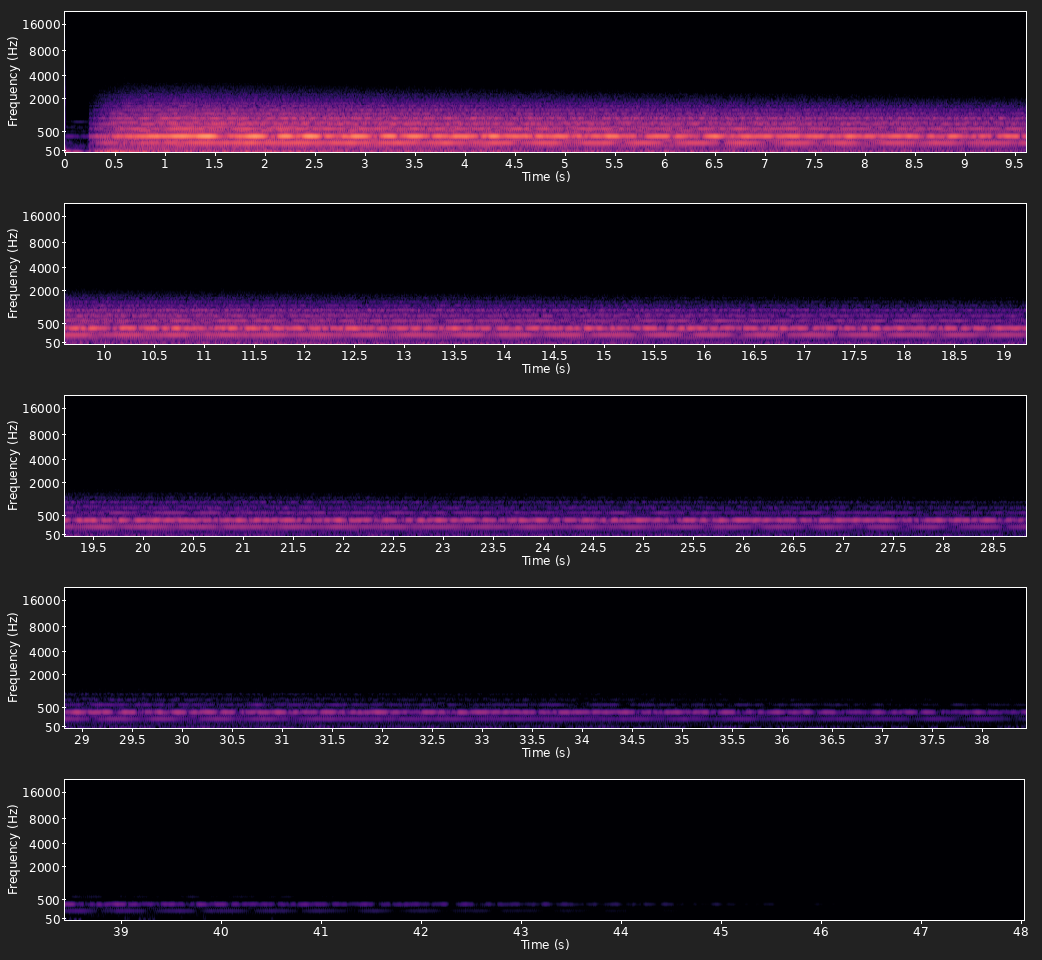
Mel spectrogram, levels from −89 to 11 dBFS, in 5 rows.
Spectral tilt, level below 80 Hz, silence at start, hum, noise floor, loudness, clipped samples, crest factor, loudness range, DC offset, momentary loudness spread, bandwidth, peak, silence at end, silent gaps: -13 dB/octave; -52 dBFS; 0 s; none; under -90 dBFS; -25 LUFS; under 0.1%; 22 dB; 26 LU; under 0.1%; 25 LU; 2.3 kHz; -8 dBFS; 13.55 s; none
